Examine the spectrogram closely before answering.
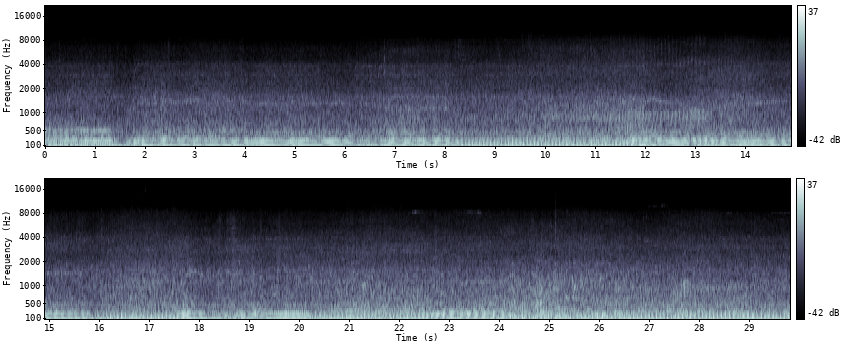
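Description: A motorcycle engine hums close by and revs up and down.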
